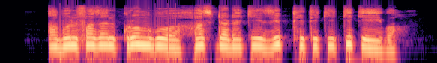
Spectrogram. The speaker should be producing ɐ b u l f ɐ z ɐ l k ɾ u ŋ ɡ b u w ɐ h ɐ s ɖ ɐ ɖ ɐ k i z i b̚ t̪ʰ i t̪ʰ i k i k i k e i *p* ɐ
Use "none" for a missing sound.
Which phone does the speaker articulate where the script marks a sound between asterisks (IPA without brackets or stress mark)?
b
